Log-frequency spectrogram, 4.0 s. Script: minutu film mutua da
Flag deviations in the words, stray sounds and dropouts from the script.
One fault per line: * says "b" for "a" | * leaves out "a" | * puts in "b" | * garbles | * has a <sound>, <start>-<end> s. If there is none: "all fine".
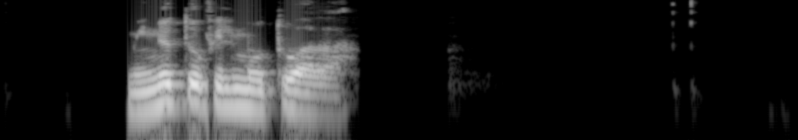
all fine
